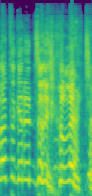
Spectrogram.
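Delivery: attempted Scottish accent. Attempting a Scottish accent at the other speaker's urging, attempted Scottish accent. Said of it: "I was wanted to try to do a Scottish accent".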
